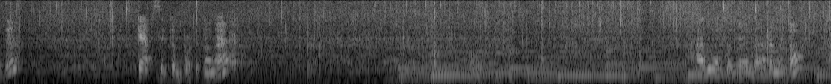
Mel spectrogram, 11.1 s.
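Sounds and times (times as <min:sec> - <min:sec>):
vegetables sizzling in hot oil: 0:00.0 - 0:11.0
background music with held notes: 0:03.4 - 0:11.0.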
